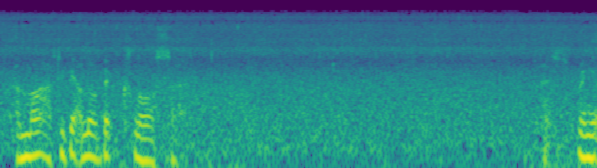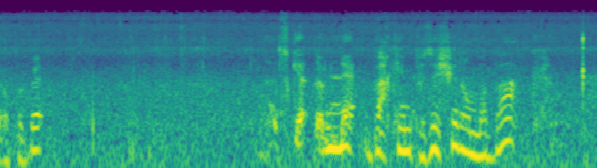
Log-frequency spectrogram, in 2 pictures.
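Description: A shallow river babbles steadily over stones.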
